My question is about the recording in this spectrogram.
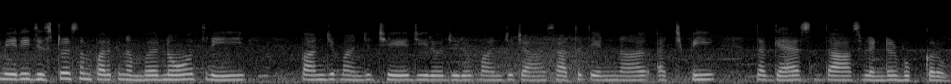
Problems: none marked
